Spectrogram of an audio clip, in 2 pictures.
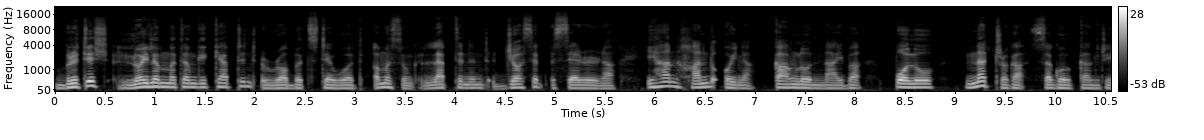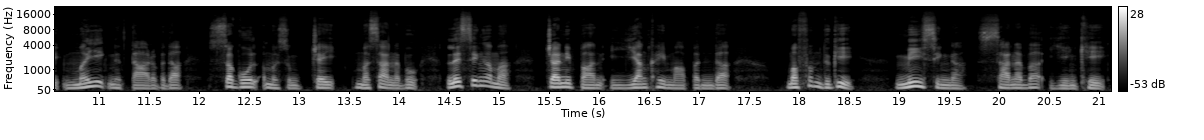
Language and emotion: Manipuri, neutral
